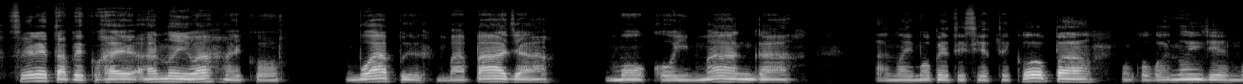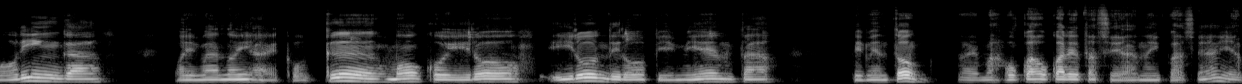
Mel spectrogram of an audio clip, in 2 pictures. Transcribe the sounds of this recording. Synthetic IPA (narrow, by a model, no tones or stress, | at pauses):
seɾet̪apekoɦaeanõj̃βahaekʰo | bwapɨmbapad͡ʒa | mokojmaŋɡa | a̰nõj̃mopet̪esjet̪ekopa | okoɡwanojd͡ʒemoɾiŋɡa | ojmãnojɦaḛkʰokɨmokojɾoiɾund̪iɾopimient̪a | pimẽnt̪oŋ | aemãhokʷahokʷaɾet̪aseanõjkʷa̰seaja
